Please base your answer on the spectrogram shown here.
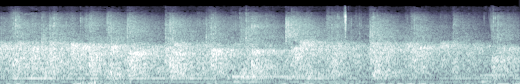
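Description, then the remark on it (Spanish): A church audience applauding the Lord together, a steady wash of many hands clapping at a moderate level for several seconds, dense and even with no talking over it. “¿Cuánto puedes dar un aplauso al Señor?”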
